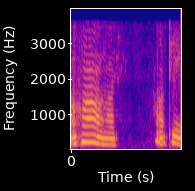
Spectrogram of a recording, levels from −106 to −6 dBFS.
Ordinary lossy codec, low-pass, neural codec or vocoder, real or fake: AAC, 24 kbps; 3.6 kHz; codec, 16 kHz, 16 kbps, FunCodec, trained on LibriTTS, 50 frames a second; fake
